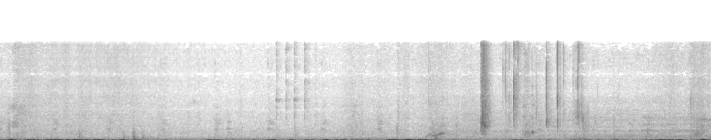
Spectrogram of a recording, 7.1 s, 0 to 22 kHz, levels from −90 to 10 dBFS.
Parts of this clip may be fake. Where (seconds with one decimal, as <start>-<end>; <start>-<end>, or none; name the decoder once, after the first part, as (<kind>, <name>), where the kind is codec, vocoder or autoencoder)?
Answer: 0.5-2.3 (vocoder, Vocos)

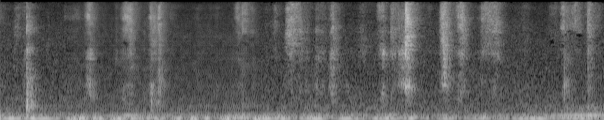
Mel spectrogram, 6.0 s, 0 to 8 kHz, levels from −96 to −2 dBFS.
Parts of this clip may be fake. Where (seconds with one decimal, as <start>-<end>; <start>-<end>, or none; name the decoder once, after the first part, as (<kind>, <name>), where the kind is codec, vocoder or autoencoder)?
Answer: 0.7-2.6 (vocoder, Vocos)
